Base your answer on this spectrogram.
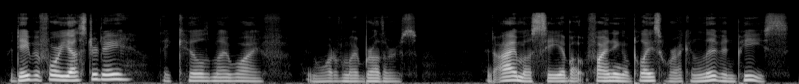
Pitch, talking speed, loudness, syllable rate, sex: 165 Hz, 205 wpm, -18 LUFS, 5.9 syllables/s, female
